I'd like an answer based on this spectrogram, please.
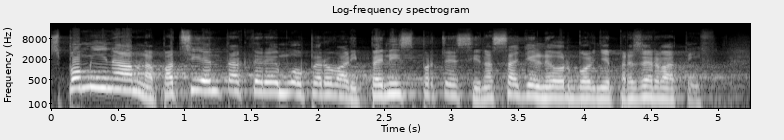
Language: Czech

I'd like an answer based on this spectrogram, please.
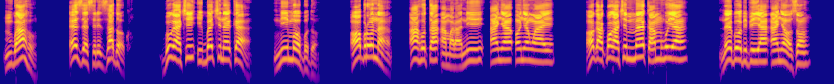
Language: Igbo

